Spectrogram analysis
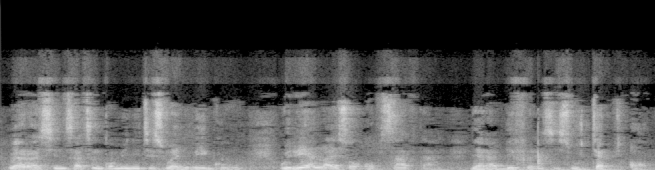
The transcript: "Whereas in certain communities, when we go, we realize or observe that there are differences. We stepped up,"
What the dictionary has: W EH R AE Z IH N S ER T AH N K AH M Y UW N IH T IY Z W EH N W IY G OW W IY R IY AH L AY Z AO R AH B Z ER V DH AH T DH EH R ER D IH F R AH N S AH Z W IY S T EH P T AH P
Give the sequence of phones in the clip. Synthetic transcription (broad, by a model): W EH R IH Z IH N S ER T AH N K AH M Y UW N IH T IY S W EH N W IY G OW W IY R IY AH L AY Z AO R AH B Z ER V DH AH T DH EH R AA D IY F R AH N S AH S W IY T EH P T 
